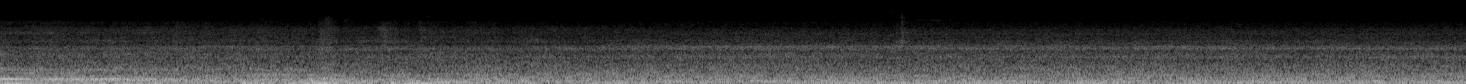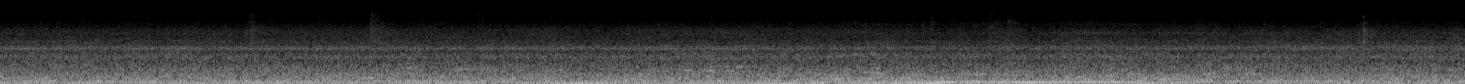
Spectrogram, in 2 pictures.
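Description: Cabin sound of a Scania N280UB compressed-natural-gas city bus under way: the engine running with steady road noise and a thin steady high whine, swelling slightly a few seconds before the end.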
